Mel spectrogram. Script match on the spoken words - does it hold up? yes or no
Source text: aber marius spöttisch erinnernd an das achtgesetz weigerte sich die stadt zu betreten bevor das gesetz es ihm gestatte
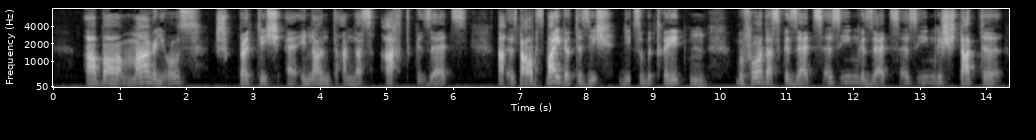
no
